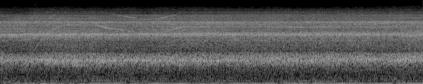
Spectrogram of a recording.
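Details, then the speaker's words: Class 5 gumline restorations on crowned teeth 4 and 5 with abfraction from historical grinding, no decay: steady high-pitched whine of a dental drill, coarse diamond bur roughening the surface for micromechanical retention before glass ionomer filling. Dental drill. "There's not really decay here, but I am going to create a little bit of micro mechanical retention. with the coarse diamond."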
